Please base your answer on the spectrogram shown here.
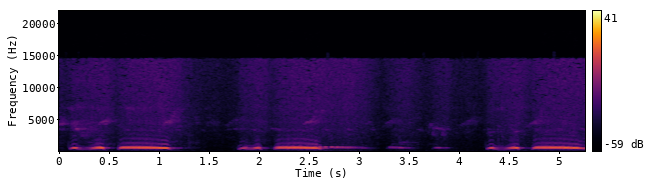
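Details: Decoy spotted dove, recorded secretly, giving three full phrases. Each opens with a wavering short note and ends in a long, slightly falling throaty coo, with faint single coos between phrases.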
